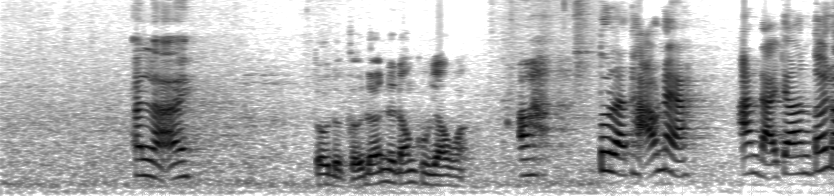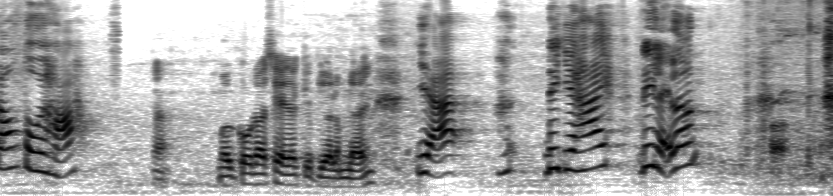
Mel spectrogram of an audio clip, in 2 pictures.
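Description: A young woman speaks firmly, close by.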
